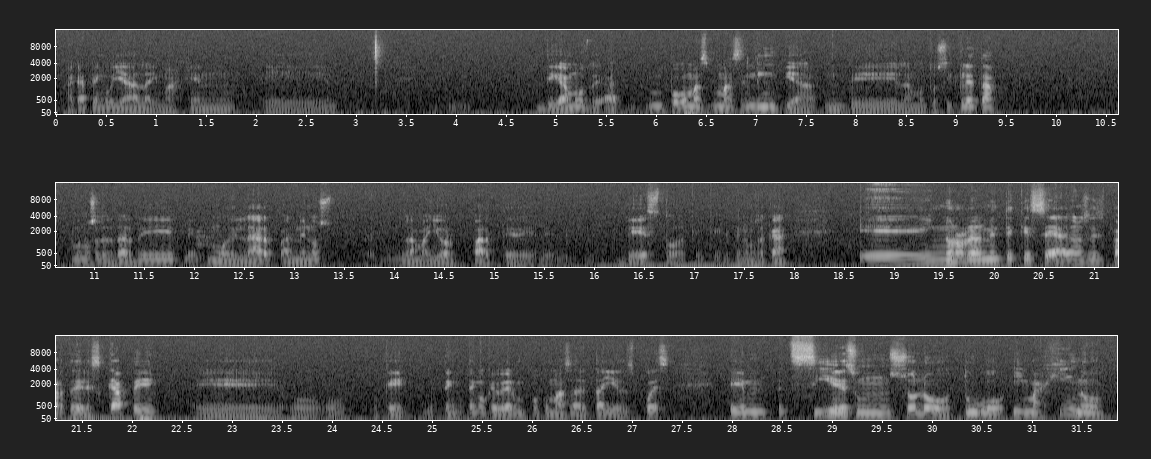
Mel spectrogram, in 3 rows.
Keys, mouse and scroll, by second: 3.7-4.3 scroll down 2, 5.8 middle click, 5.8 click, 6.5 middle click, 6.6-7.9 drag, 8.0-11.0 scroll up 2, 18.7-19.5 scroll down 4, 19.9 scroll down 1, 20.7 click, 21.7-22.5 scroll up 3, 23.1-25.6 drag.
